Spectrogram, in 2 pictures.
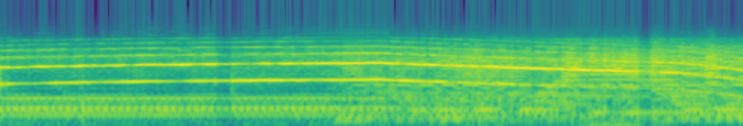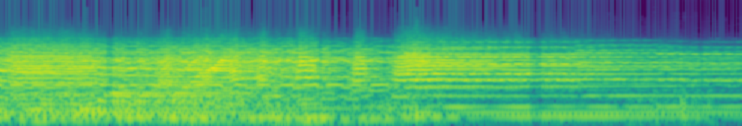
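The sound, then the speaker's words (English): A loud police patrol car siren wails steadily, its pitch rising and then sliding down, with engine rumble underneath and no voices, staying strong for the whole stretch. “Just as the not-so-sharp shooter made another try, I picked up just what I was looking for, a game of tag with a police patrol car.”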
